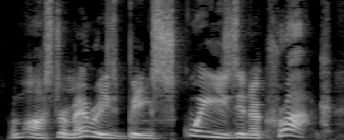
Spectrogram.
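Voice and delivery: loud, high, slow urgent cry; alarmed cry. Acted. Sam crying to Tom about Merry. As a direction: shout the danger out. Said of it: "cried Sam".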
